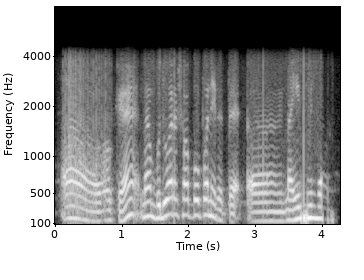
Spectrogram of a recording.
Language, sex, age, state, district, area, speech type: Kannada, male, 18-30, Karnataka, Shimoga, urban, conversation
